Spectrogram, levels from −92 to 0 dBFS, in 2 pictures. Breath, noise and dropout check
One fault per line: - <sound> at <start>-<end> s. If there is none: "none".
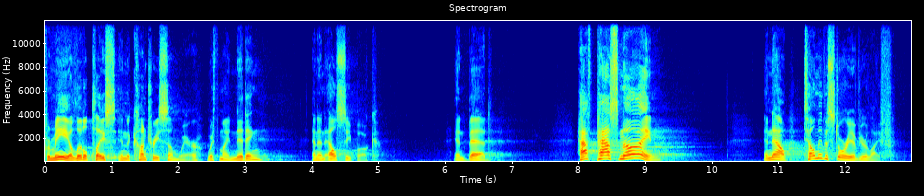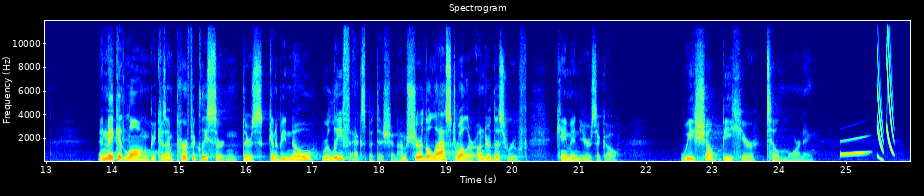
- chirp at 24.9-25.7 s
